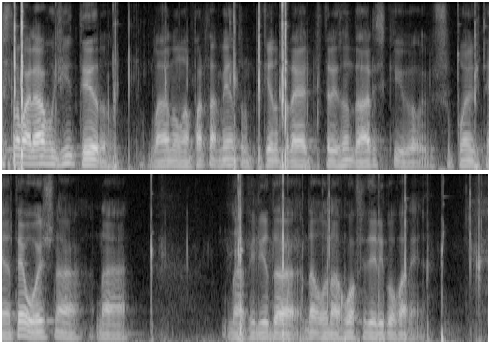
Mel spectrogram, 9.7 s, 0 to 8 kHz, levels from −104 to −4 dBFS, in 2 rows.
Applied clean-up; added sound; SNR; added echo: none; Camera; 8 dB; none.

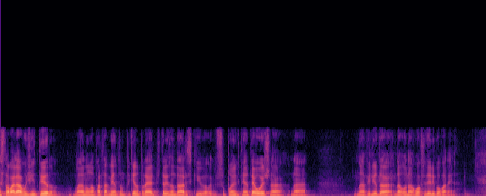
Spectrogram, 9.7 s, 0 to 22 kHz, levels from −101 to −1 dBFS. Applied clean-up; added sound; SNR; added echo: none; none; none; none.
